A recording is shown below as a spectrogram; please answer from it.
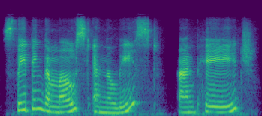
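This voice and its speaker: Female elementary teacher, read-aloud for kids: bright tone, lively swooping intonation, instructive, frequent check-in questions. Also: mid-range voice, slow. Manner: expressive, instructive, checks in with "right?". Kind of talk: read-aloud lesson for young children.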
